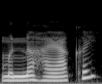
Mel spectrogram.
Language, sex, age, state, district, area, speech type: Bodo, female, 45-60, Assam, Chirang, rural, spontaneous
